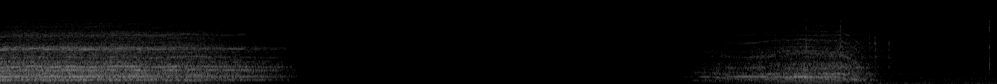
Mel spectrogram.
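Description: Stand mixer kneading whole grain bread dough, a steady whirring motor drone that cuts out abruptly for a few seconds, then resumes and winds down, with no talking.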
